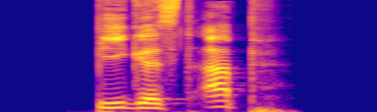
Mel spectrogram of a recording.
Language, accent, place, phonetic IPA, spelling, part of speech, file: German, Germany, Berlin, [ˌbiːɡəst ˈap], biegest ab, verb, De-biegest ab.ogg
- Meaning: second-person singular subjunctive I of abbiegen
